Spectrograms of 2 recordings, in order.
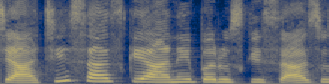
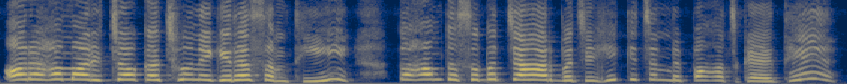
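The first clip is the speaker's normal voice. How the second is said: put-on much higher, proud young bride; young bride's voice; 11 semitones higher, 3 dB louder than usual. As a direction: show off sweetly, pitched high. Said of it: "चाची की बहू कहती है". (बहू अपनी तारीफ़ करती, ऊँची आवाज़ में)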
